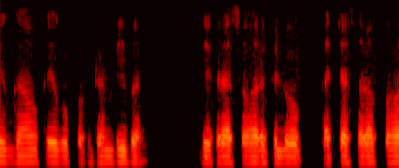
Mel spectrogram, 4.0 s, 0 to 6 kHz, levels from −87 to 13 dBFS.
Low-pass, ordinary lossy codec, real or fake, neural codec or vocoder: 5.4 kHz; MP3, 32 kbps; real; none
